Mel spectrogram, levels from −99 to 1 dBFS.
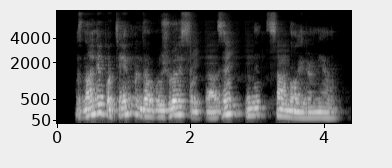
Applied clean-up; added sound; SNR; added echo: neural mask model DeepFilterNet 3.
